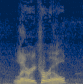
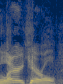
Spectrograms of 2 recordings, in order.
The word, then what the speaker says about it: Larry Carroll: A film directed by Larry Carell. Actually, I said his name wrong. I'm going to say it again, Larry Carroll. But it's spelled Carell, I still maintain. I'm saying it right.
